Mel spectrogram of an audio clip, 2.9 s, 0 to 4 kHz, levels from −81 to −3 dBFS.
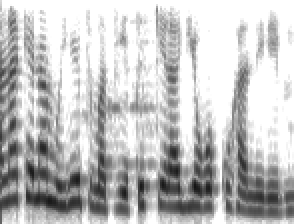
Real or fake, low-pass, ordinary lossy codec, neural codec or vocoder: fake; 3.6 kHz; none; codec, 16 kHz, 1 kbps, X-Codec, HuBERT features, trained on balanced general audio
